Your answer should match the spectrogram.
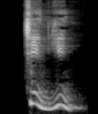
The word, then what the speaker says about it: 金英: 清代中叶之前，明清时期的中国官方标准语均以南京官话为标准。《红楼梦》故事的发生地金陵城指的就是南京，而南京官话里“ 金英” 两个字读作“ 静应”。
